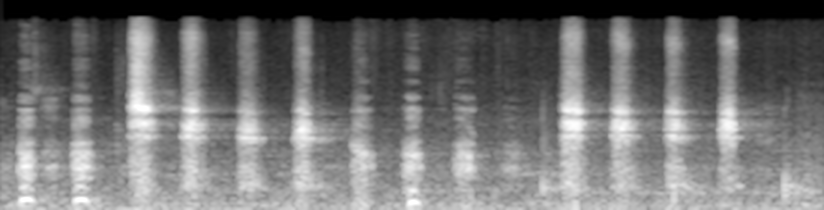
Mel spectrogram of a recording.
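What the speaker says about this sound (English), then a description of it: "I want you to do some consecutive breaths in and out." A person takes a steady run of consecutive breaths in and out as a breathing exercise, about a dozen close, evenly spaced airy puffs with no talking.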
